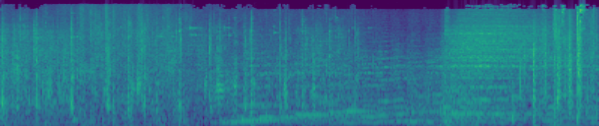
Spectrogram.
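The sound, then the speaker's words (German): Clip-clop hoofbeats of a horse pulling an empty carriage as it drives away, a steady run of hoof strikes at moderate loudness with a sustained tonal layer running beneath from about the midpoint. “Zufrieden und mit leerer Kutsche setzte er seinen Weg fort.”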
